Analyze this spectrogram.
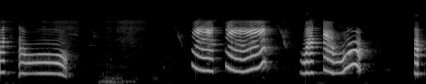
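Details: Parrot imitating speech, sita-ram and jay shree ram among its phrases: a level nasal syllable, a low murmur, then two arching, strongly harmonic word-like calls and a final pair of shorter ones.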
